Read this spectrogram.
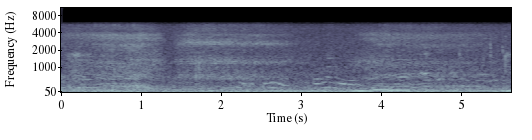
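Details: Young woman passed out in bed after a night of drinking, snoring: loud, low rumbling breathing noise throughout with a faint hiss, likened to a bulldozer.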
